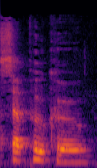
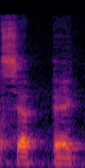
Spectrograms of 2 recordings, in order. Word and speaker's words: seppuku: suicide that was eventually called sepu okay not seppuku there's no seppuku there's no Harry Carey that's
